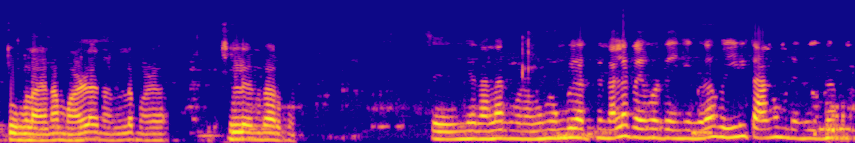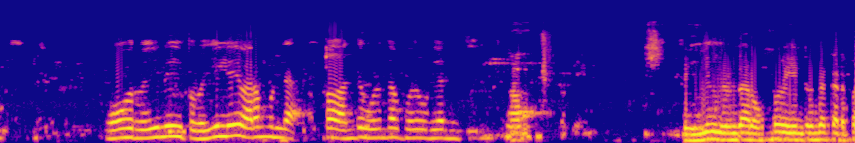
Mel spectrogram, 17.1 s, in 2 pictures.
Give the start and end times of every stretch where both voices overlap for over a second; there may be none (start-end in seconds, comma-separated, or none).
none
